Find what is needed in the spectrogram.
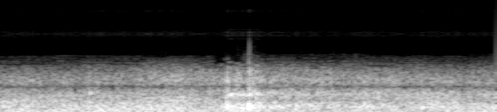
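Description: Candlepin bowling alley din: a steady, dull low rumble of play on the lanes, with one sharp knock a little over a second in. It sounds muffled, with no treble at all.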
